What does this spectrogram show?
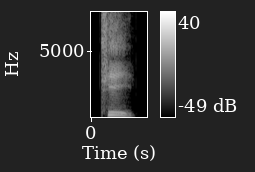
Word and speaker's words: ที่: ที่ Pronounced like T but shorter, this is your everyday hero.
